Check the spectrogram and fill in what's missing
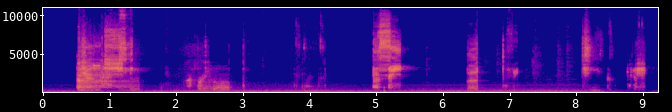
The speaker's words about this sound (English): The person who is blindfolded, that was me in this case, can't hear the questions, only what's coming through the headphones, audio that sweeps AM and FM radio bands, chopping up the signals. Okay, this is how it will sound.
